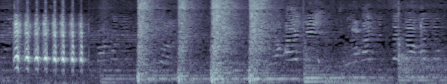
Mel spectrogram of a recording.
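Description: Acoustic drums struck with drumsticks by a toddler: a fast, uneven run of about eight light strokes in the first second, then four separate harder hits about a third of a second apart, with the drums ringing between them.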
